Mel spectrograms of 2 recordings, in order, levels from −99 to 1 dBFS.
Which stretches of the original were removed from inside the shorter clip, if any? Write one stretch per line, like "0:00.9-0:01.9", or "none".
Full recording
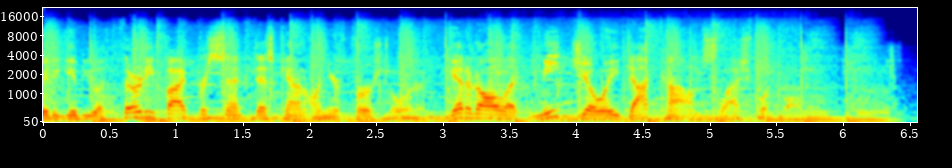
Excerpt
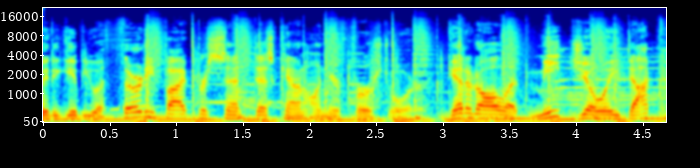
none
